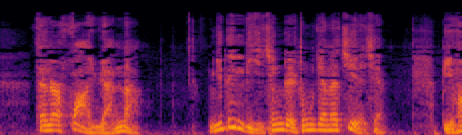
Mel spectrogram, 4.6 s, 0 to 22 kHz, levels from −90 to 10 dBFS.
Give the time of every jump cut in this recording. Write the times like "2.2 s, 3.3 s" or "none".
2.0 s

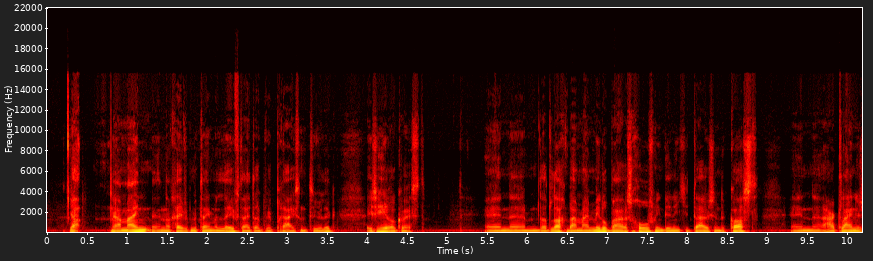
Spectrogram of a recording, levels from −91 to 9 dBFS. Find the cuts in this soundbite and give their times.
1.3 s, 4.0 s

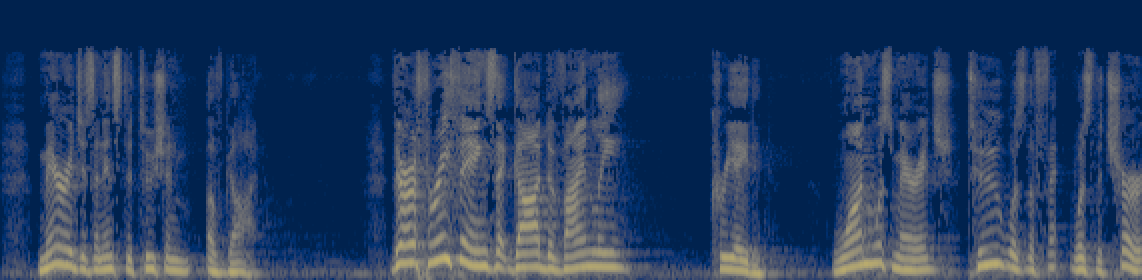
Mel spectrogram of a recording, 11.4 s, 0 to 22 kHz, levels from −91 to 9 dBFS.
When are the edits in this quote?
9.6 s

